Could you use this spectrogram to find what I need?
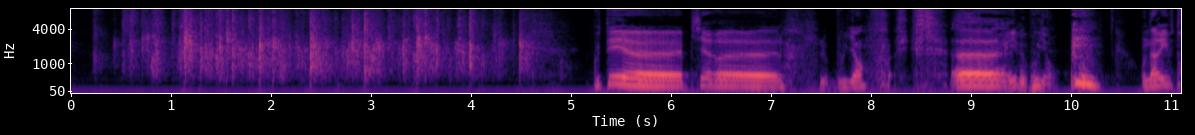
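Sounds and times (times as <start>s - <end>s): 
audience applause: 0.2s - 4.8s
speech: 5.2s - 11.0s.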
